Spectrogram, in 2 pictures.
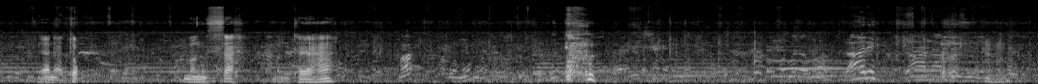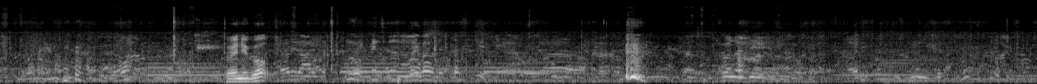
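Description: Men talk and call out nearby, outdoors among a crowd.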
